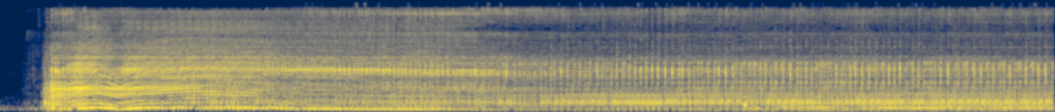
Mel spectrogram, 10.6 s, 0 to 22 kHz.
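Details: Craftsman 27cc two-stroke string trimmer, free used unit, started after priming with throttle squeezed and ten-plus pulls: fires up and holds a steady, high buzzing run without stumbling or surging; running normally.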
